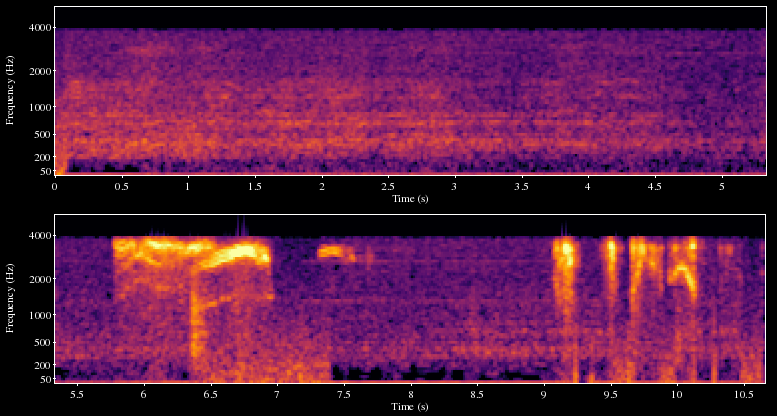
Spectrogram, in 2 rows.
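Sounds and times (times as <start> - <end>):
bird screeching: 5.8 - 7.7, 9.1 - 10.5.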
